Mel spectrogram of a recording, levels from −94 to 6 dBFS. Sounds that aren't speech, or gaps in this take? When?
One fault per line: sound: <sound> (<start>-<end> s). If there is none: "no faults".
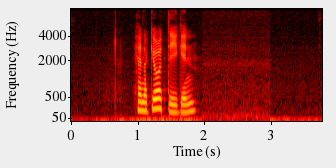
no faults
